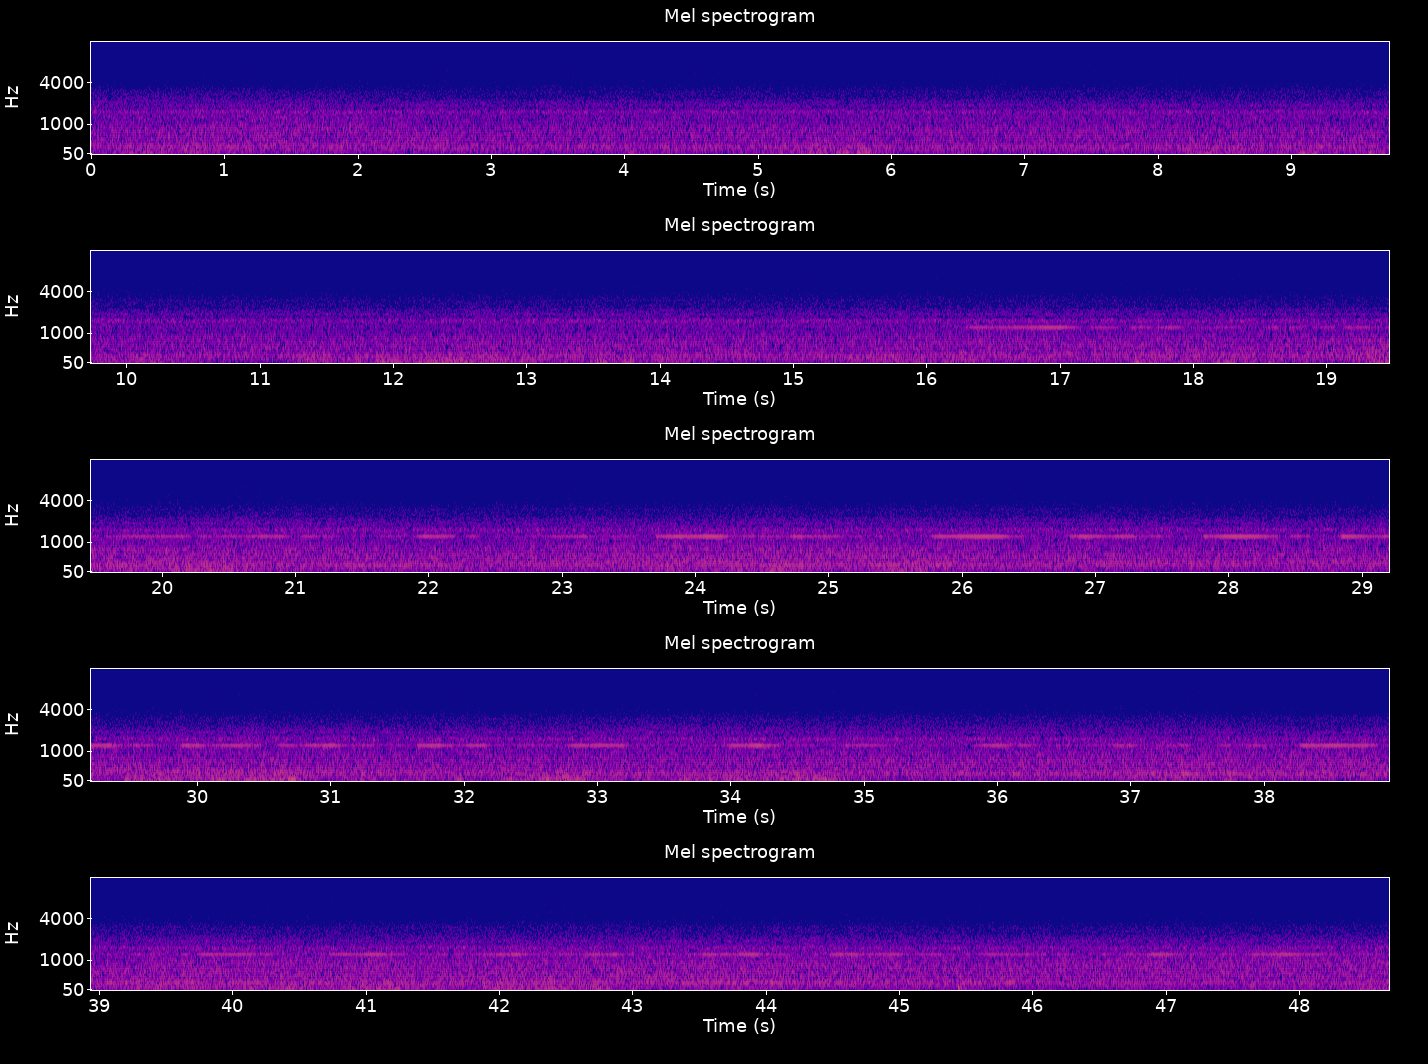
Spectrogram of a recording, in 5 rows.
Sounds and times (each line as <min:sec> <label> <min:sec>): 0:00.0 sounds of the town 0:48.6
